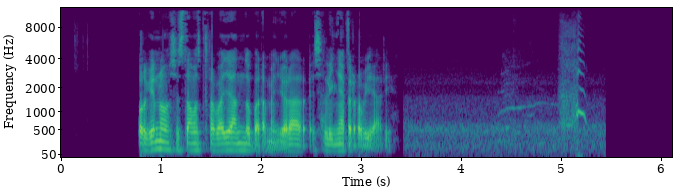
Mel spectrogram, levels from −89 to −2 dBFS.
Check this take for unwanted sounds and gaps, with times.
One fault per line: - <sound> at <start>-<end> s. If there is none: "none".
- laugh at 4.4-5.3 s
